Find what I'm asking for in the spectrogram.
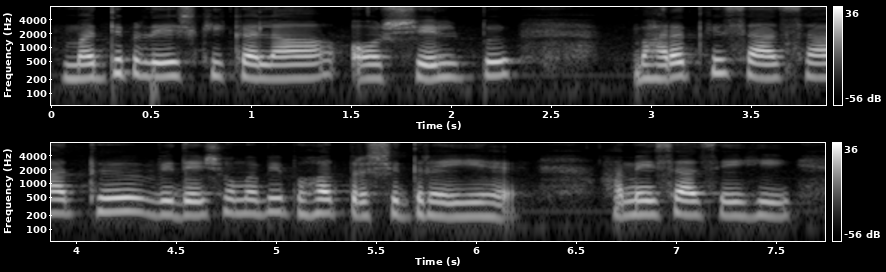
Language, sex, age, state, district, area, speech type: Hindi, female, 30-45, Madhya Pradesh, Hoshangabad, urban, spontaneous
